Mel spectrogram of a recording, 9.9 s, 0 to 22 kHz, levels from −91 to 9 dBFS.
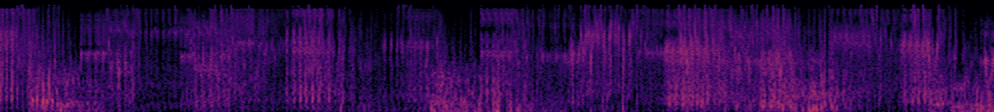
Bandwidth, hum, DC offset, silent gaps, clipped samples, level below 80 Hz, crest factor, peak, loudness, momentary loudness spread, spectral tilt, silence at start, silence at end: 18 kHz; none; under 0.1%; none; under 0.1%; -62 dBFS; 20 dB; -28 dBFS; -46 LUFS; 9 LU; -2 dB/octave; 0 s; 0 s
